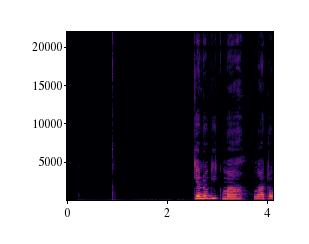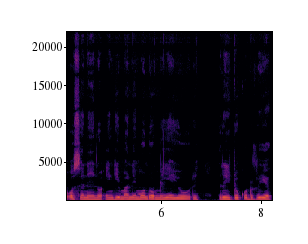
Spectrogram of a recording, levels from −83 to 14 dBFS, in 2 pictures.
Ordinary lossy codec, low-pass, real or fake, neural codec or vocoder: none; none; real; none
